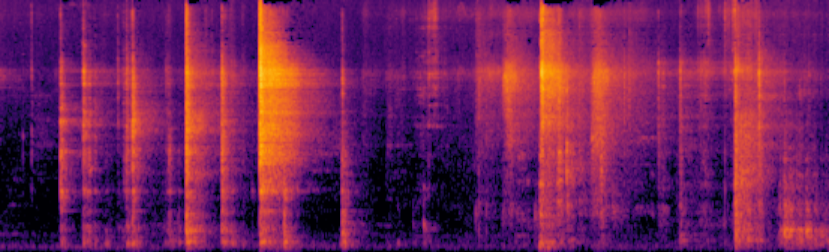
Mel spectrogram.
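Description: Handling noises on an Edison Diamond Disc phonograph cabinet: a run of separate clicks and knocks as the thick disc record and the reproducer are handled and the record lifted off the turntable. The loudest is a sharp knock about three and a half seconds in, another about seven seconds in, and softer rustling and knocking near the end as the lower record-storage compartment is reached into.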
